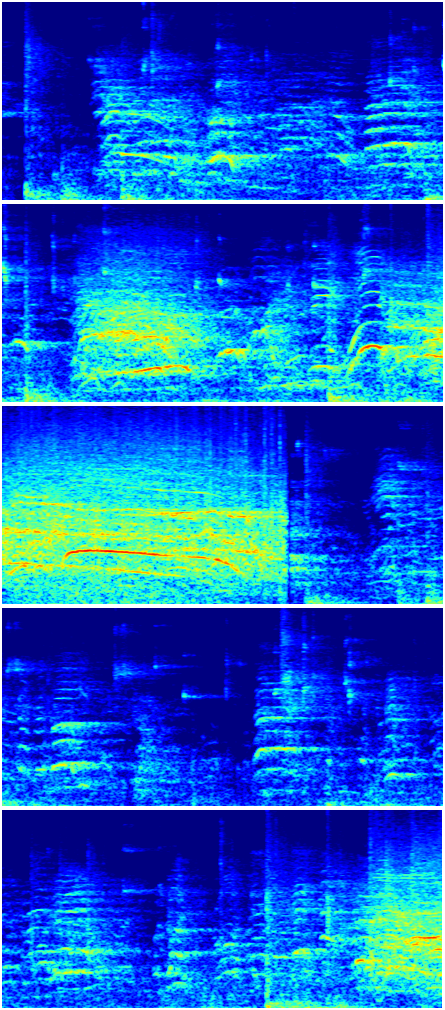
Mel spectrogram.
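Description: A volleyball being struck again and again during rallies in a gymnasium: sharp slaps of hands on the ball, echoing in the hall. Players and spectators shout, with a few seconds of loud overlapping yelling and cheering around the middle.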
